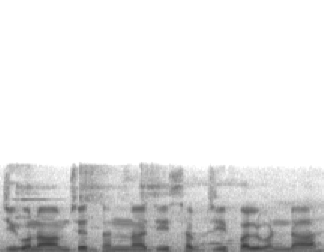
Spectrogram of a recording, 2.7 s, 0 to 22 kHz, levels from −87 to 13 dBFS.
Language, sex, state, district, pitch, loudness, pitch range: Rajasthani, male, Rajasthan, Nagaur, 130 Hz, -19 LUFS, 125-140 Hz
